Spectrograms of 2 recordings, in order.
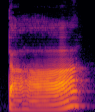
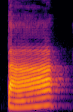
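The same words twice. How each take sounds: First: The pitch dips and then rises. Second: The pitch stays high throughout. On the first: "rising tone" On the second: "To make it a high tone"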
